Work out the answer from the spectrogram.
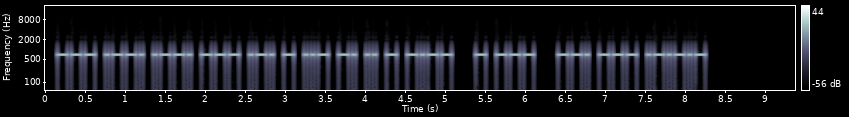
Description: Morse code, heard as a keyed tone, about 28 wpm, 700 Hz. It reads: OPPORTUNITY TO GO.
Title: Sentences from Top 1000 Words 28wpm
